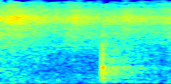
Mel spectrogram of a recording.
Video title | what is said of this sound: Never Install Cheap Corvette Mods - This is why! | It's hollow. It's like a totally, listen to that. That is so weird. And dude, oh look, it is literally plastic.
